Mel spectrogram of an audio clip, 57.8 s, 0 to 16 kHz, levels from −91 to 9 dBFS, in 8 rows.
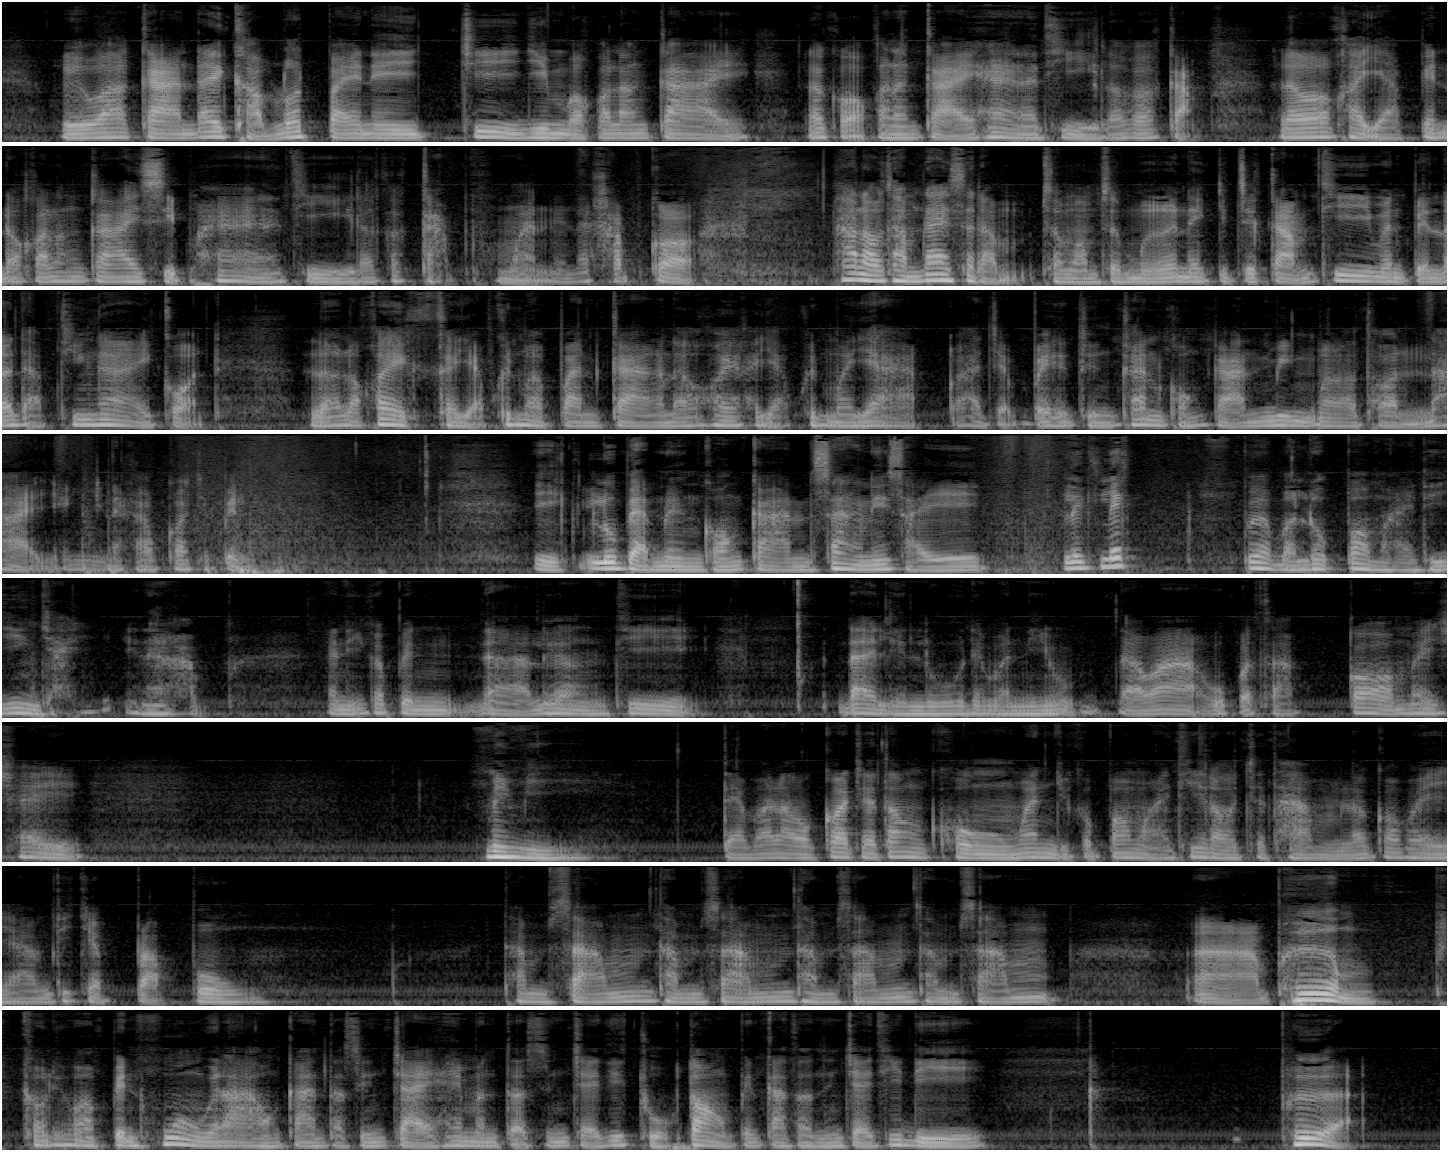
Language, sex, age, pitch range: Thai, male, 20-39, 100-120 Hz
